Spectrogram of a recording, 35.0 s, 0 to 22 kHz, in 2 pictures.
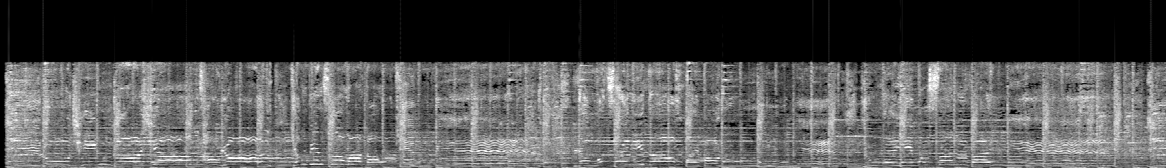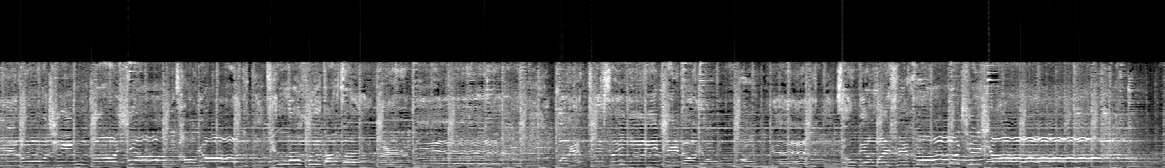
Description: M4R铃声, MP3铃声, 华语歌曲 77 首发日期：2018-05-15 13:14 星期二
